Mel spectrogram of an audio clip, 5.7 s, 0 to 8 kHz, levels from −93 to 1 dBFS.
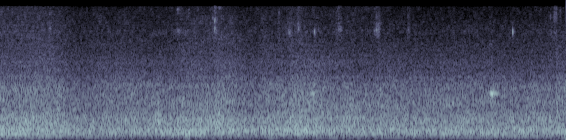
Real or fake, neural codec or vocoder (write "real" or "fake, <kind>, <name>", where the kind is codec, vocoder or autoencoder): real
